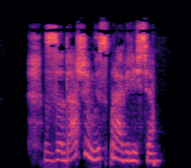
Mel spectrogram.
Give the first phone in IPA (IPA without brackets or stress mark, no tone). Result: zː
